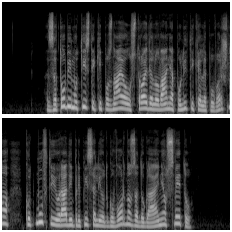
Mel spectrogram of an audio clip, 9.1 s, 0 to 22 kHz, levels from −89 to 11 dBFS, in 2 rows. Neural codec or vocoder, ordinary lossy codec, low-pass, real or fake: none; Opus, 64 kbps; 14.4 kHz; real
